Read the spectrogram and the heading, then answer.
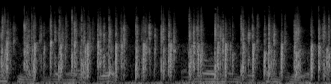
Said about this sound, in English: Representative Roy, a big round of applause. Thank you for your leadership and for the kind words.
